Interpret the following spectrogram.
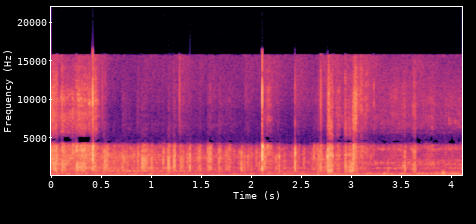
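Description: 1969 Buick Electra's V8 idling steadily, a low even hum, with scattered light clicks and scuffs over it.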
